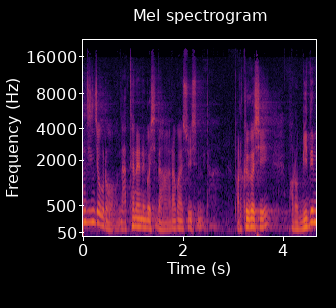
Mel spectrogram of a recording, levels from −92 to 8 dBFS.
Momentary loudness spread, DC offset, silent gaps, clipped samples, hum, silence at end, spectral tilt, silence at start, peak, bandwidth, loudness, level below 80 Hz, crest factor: 17 LU; under 0.1%; none; under 0.1%; none; 0 s; -5 dB/octave; 0 s; -10 dBFS; 19 kHz; -30 LUFS; -62 dBFS; 20 dB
